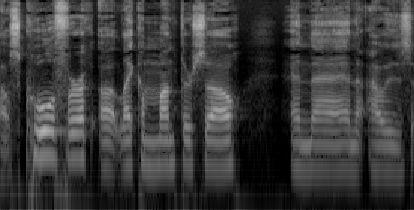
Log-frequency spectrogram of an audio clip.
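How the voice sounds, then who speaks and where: With an American accent, a man speaks at a fairly high pitch in a dark, mellow tone, in a very clean recording with a silent background. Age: 20s. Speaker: podcast host and high school football coach. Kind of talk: casual solo monologue. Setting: home basement recording. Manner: halting, many fillers; not loud.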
